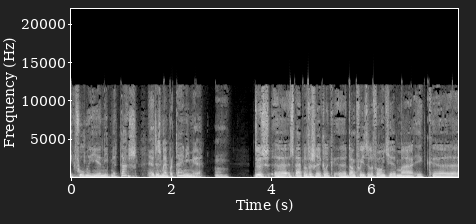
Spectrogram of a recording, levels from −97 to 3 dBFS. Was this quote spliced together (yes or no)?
no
